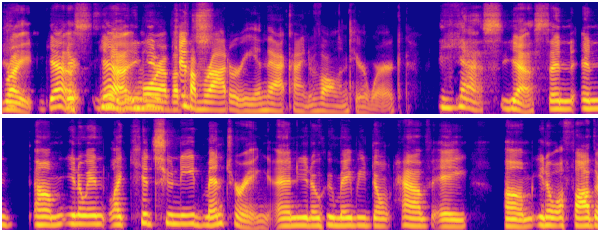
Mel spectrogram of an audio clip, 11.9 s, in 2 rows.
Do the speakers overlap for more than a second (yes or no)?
yes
